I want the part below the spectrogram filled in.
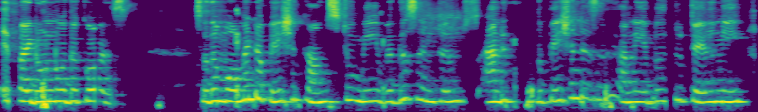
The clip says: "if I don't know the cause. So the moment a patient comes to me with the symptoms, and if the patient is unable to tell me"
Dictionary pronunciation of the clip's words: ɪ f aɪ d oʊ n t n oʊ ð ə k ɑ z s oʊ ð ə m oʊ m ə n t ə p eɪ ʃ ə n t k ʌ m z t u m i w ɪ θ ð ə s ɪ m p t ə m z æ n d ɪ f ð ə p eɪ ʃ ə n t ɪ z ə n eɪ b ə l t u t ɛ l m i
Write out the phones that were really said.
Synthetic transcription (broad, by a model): ɪ f aɪ d oʊ n t n oʊ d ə k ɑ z s oʊ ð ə m oʊ m ə n t ə p eɪ ʃ ə n t k ʌ m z t u m i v ɪ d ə s ɪ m t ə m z æ n d ɪ f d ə p eɪ ʃ ə n t ɪ z ə n eɪ b ə l t u t ɛ l m i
